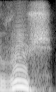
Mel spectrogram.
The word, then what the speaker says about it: Rush: andrade dante martin and to be determined it's roosh rouge it's spelled rush what is that like stokely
